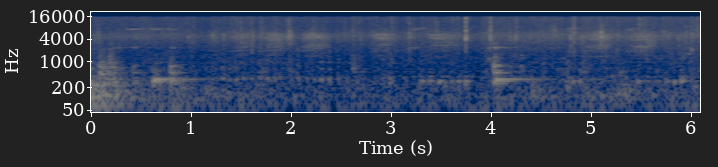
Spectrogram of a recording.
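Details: Pet guinea pigs at breakfast time: two short, low, buzzy rumbling notes, one early and one near the four-second mark, over steady rustling and patter of feeding and a faint background hum.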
